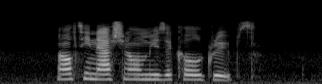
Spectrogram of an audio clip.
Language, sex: English, female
